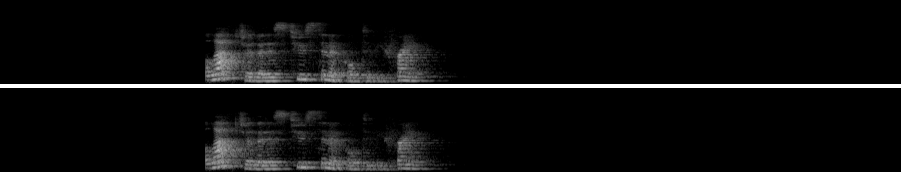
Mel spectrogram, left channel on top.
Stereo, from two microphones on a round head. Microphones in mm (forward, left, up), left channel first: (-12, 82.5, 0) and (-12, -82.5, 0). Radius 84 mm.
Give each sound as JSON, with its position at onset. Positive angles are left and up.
{"t": 2.0, "sound": "a woman speaking", "side_deg": -25, "distance_m": 0.6}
